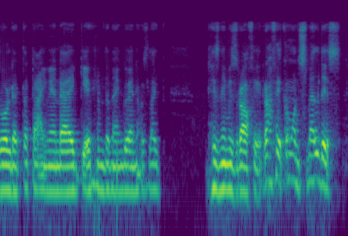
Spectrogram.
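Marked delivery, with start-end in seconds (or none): none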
